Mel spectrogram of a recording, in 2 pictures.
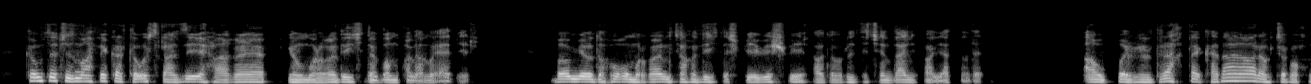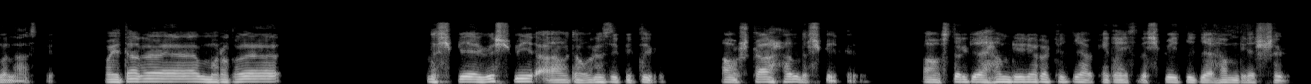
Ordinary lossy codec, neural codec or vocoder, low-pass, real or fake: none; codec, 16 kHz, 4 kbps, FunCodec, trained on LibriTTS, 50 frames a second; 7.2 kHz; fake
